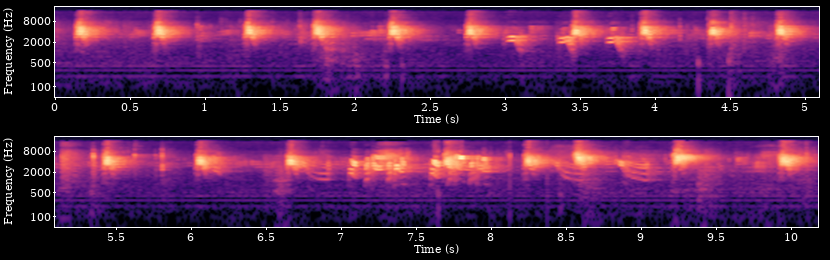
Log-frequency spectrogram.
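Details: Unusual sound of a yellow-vented bulbul: harsh, scratchy chirps repeated at a steady pace, with a few brief chattering bursts and a low hum underneath.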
